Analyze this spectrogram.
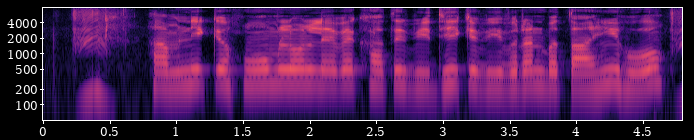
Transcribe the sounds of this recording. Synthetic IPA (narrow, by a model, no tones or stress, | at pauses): həmnikehoːmloːnleːʋekʰaːt̪ɪɾʋid̪ʱikeʋiʋəɾənbət̪aːɦĩɦoː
